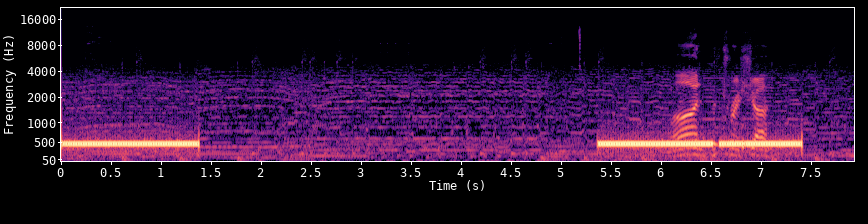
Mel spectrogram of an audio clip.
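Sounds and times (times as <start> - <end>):
telephone ringback tone on an outgoing call to a home phone: 0.0 - 1.4, 5.4 - 7.4.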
